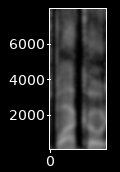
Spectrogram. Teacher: and then you release. That tiny almost imperceptible pause where the first sound isn't released.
